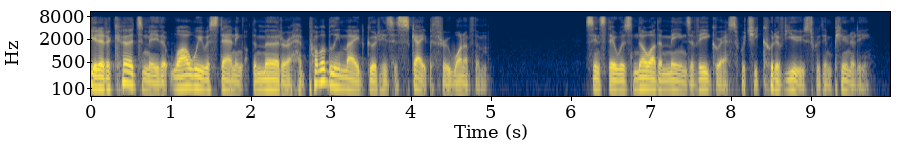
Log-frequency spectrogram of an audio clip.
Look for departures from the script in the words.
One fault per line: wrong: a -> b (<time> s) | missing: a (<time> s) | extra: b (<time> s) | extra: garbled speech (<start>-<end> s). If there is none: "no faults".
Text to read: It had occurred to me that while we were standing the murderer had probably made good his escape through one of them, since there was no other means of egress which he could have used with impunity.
no faults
